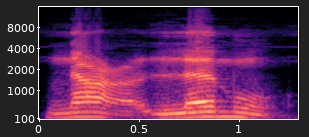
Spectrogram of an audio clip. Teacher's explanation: عین ساکن پر قلقلہ نہیں ہونا چاہیے۔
